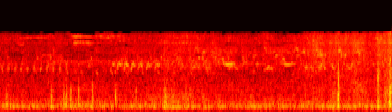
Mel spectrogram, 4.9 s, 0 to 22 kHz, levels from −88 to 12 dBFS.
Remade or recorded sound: remade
